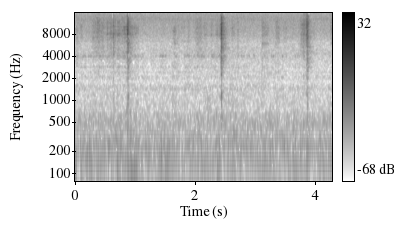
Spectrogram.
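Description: Ivory pastel pencil being sharpened to a fine point: three short, faint clicks about a second and a half apart over near silence.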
